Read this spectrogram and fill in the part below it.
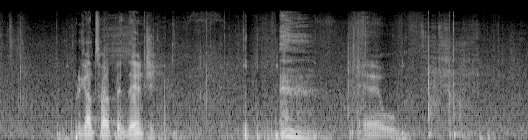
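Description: A man speaks briefly through a microphone.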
